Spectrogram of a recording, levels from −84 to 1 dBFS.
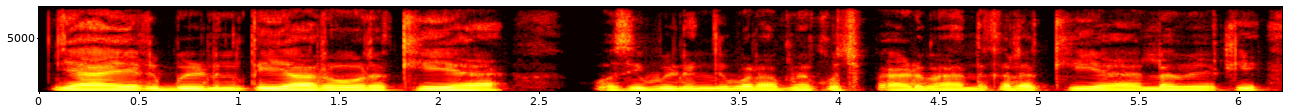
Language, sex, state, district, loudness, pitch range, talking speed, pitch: Hindi, male, Uttar Pradesh, Saharanpur, -17 LUFS, 145-155 Hz, 195 wpm, 150 Hz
